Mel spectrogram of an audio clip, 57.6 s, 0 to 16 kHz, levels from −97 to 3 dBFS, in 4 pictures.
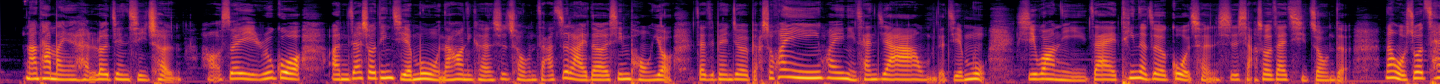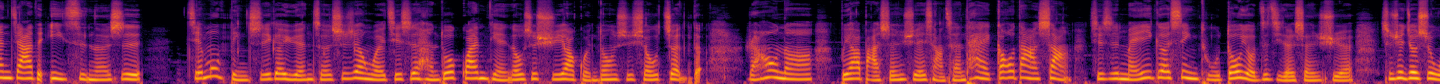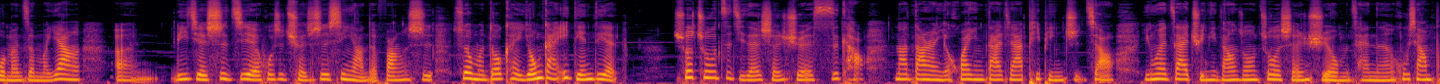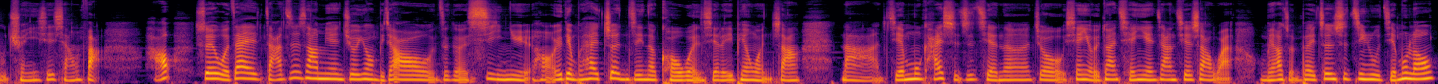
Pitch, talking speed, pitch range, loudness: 205 Hz, 290 characters per minute, 190-230 Hz, -19 LUFS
